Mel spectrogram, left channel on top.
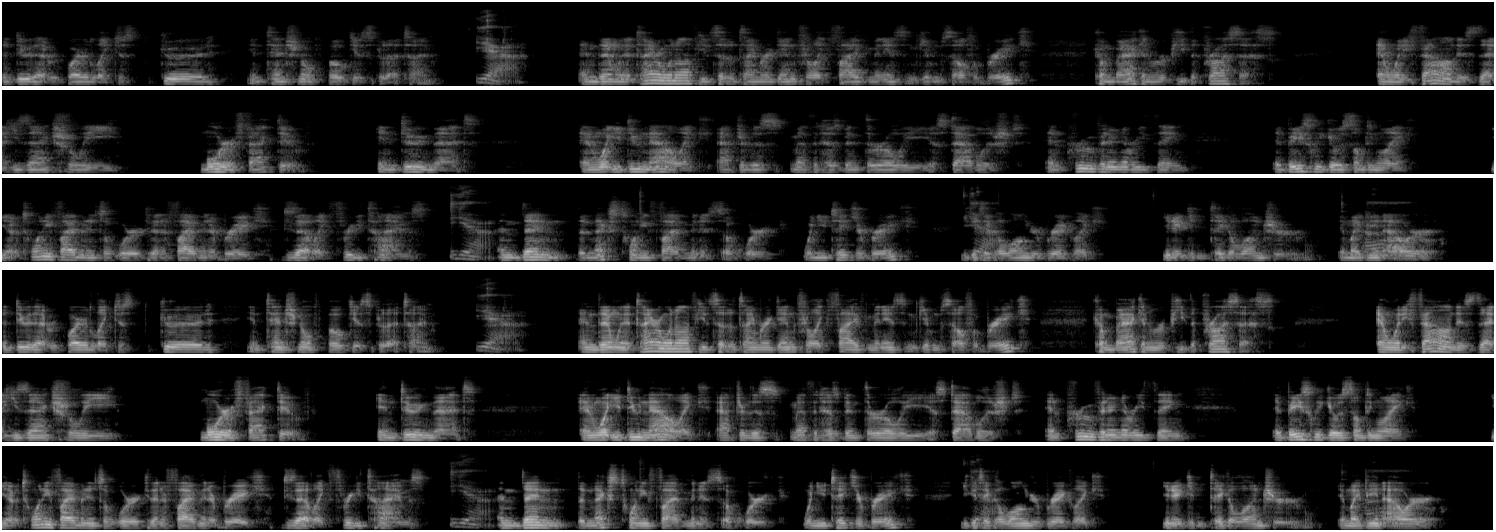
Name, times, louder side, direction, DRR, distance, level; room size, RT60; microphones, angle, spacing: voice 1, 0.0-1.3 1.6-2.1 2.5-4.3 5.8-12.7 13.7-16.1 16.9-18.0 18.7-19.6 20.7-27.1 27.6-29.0 29.8-34.1 34.8-38.9 39.4-40.9 41.4-42.9 43.2-44.1, right 4 dB, 55° right, 6 dB, 0.6 m, -29 dB
voice 2, 4.7-5.3 34.3-34.8 39.5-39.9 43.5-44.2, left 1 dB, 15° left, 8 dB, 0.4 m, -38 dB
5.5 x 3.5 x 5.6 m, 0.38 s
head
